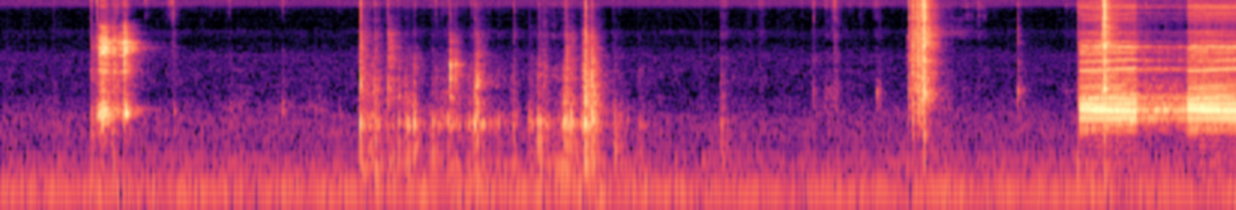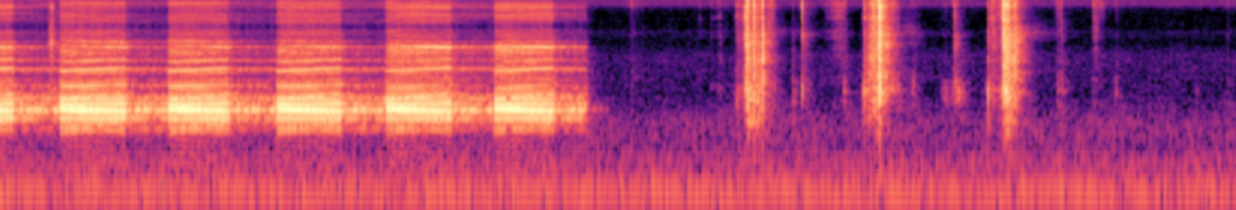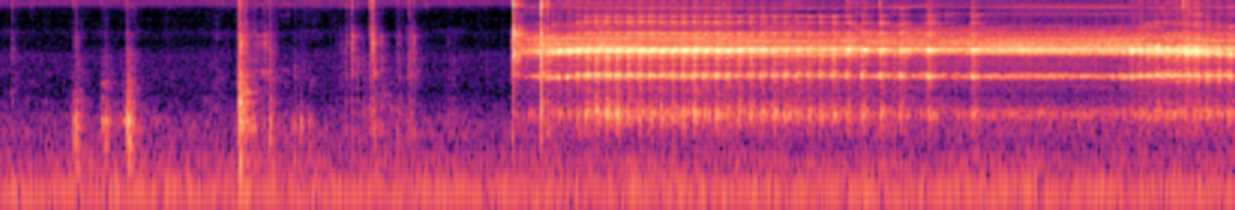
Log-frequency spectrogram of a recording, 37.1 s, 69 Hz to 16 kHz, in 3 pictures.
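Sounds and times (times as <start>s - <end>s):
toy alarm-like beeping: 10.8s - 18.3s, 29.9s - 37.0s
warbling electronic tone: 30.0s - 37.0s.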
